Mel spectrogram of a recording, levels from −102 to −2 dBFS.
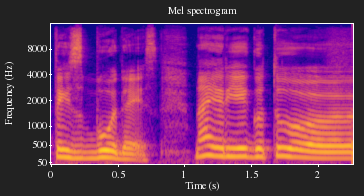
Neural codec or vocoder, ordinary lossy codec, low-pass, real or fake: none; Opus, 64 kbps; 14.4 kHz; real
